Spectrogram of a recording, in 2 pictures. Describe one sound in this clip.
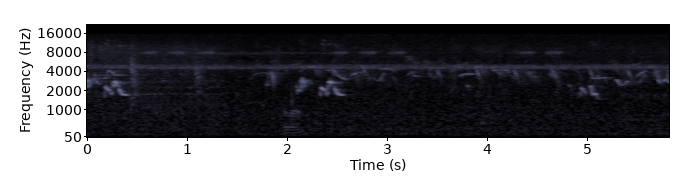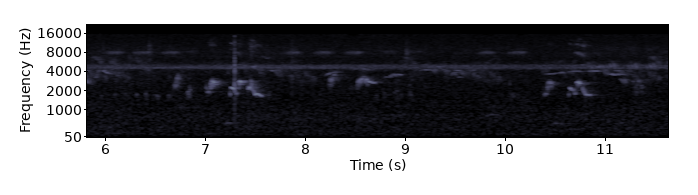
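A caged bird chirps and whistles in short bursts.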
